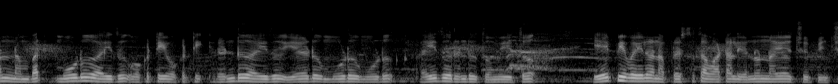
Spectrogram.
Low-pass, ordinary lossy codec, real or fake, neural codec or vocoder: none; none; real; none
